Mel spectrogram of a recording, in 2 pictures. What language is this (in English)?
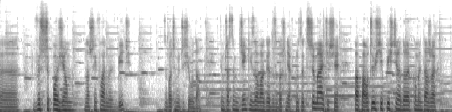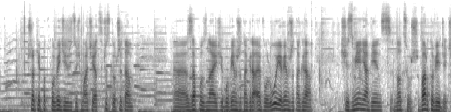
Polish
